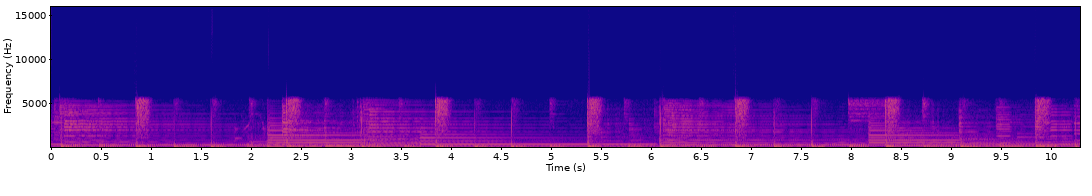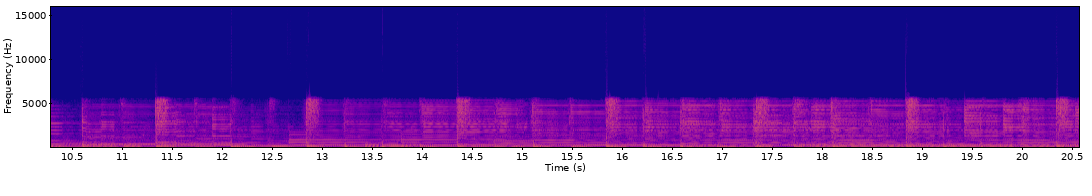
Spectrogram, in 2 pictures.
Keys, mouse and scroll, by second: 1.9 n, 2.8 scroll up 2, 3.6 click, 6.4 right click, 7.3 click, 8.6 click, 9.3 click, 10.6 click, 15.5 click, 17.6 click, 18.3 click, 20.1 click.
